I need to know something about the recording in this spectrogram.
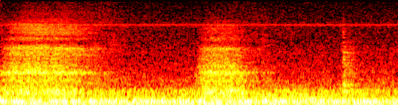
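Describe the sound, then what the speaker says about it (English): Breathing in through the nose and mouth during a breath exercise: a few airy inhalations, the longest first, then a shorter one and a brief final gasp, quiet and close over a low background hum. "and inhale"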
